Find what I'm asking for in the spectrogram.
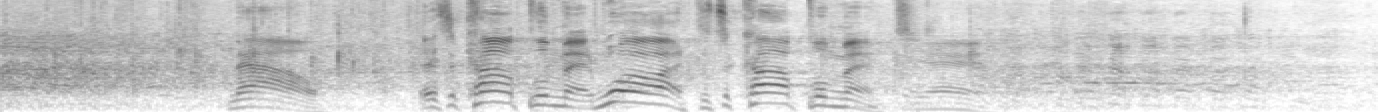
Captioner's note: applause; laughter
